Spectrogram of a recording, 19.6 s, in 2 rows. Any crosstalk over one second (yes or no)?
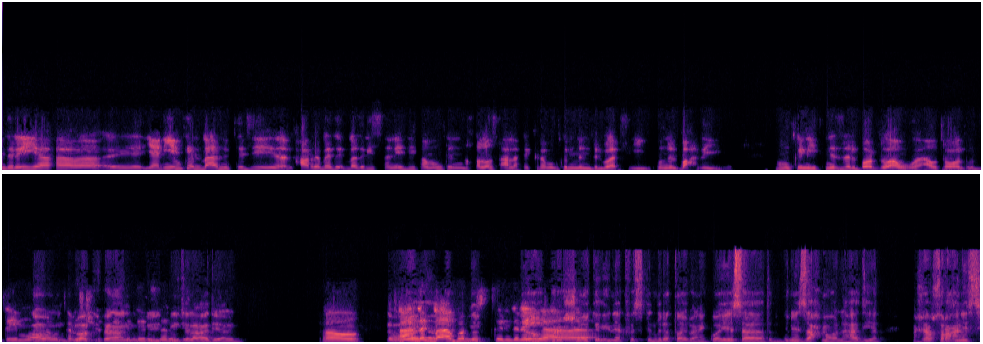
yes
